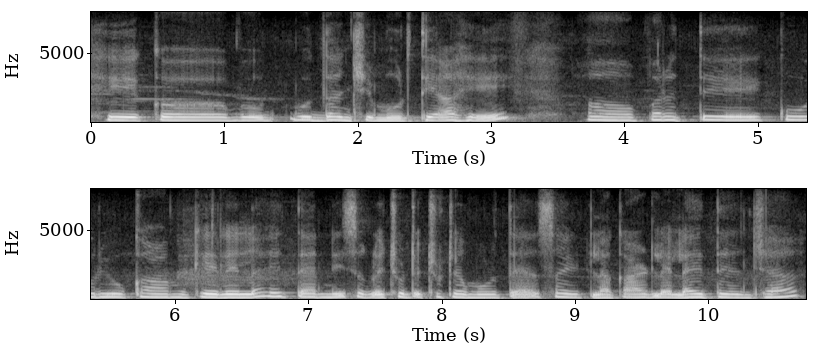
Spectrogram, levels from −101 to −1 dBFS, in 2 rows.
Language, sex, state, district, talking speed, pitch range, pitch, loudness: Marathi, female, Maharashtra, Dhule, 115 wpm, 210-230 Hz, 220 Hz, -19 LUFS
